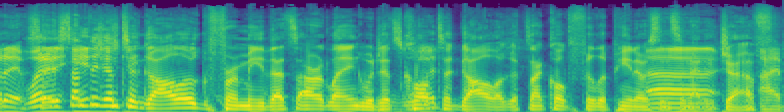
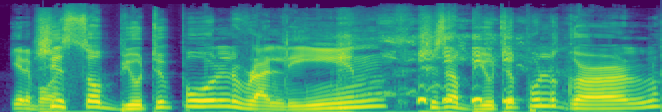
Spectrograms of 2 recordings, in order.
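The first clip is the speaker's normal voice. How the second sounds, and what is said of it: Put-on Filipino accent. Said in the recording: “say it with a Filipino accent”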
